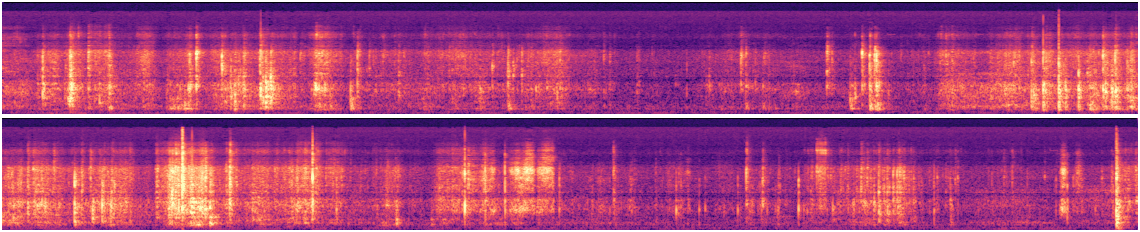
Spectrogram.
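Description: Footsteps crunching and scraping over a floor littered with debris and broken glass, coming in irregular clusters with a few louder crunches.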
